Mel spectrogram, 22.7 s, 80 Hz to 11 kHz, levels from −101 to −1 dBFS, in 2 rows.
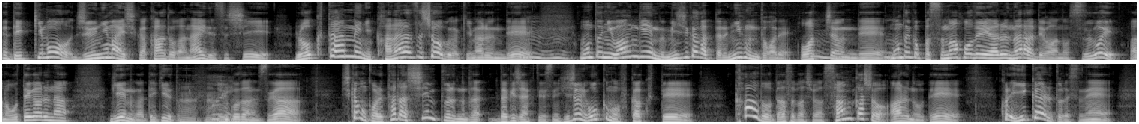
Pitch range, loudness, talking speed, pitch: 120-200 Hz, -29 LUFS, 410 characters per minute, 140 Hz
